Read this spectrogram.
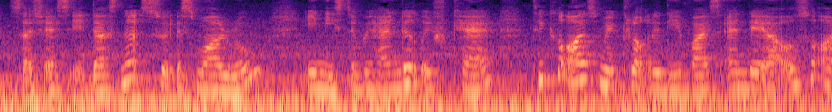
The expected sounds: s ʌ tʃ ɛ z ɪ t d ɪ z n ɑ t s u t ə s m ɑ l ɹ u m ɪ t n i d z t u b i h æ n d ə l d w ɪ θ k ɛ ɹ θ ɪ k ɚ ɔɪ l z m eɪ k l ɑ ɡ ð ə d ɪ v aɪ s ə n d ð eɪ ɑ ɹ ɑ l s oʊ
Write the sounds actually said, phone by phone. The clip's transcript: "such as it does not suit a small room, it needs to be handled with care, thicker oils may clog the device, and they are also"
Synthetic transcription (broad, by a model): s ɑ tʃ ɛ s ɪ t d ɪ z n ɑ t s u t ə s m ɑ l ɹ u m ɪ t n i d s t u b i h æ n d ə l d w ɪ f k ɛ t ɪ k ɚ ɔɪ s m eɪ k l ɑ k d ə d ɪ v aɪ s ə n d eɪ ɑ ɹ ɑ l s oʊ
